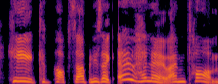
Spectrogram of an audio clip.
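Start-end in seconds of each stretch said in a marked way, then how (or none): 1.4-2.6 put-on unhurried English accent. Retelling meeting someone at a pool, imitating Tom's British accent. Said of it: "you're British".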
